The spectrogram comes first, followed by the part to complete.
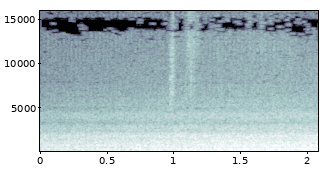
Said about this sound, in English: God damn, this traffic.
